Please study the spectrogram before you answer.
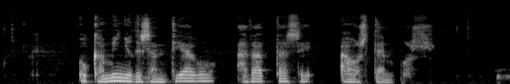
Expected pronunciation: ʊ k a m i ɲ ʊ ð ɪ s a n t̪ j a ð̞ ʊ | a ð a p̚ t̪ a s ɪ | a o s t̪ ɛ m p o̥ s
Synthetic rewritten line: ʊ k a m i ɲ ʊ ð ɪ s a n t̪ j a ɣ̞ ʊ | a ð a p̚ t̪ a s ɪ | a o s t̪ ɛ m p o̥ s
